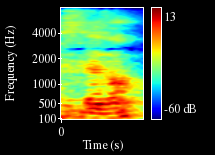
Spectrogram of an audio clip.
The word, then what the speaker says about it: Flavin: On ne peut pas parler de lumière sans parler de Dan Flavin, Flavine, après au choix, c'est comme vous voulez, moi je prononce à la française, Dan Flavin, qui est un artiste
